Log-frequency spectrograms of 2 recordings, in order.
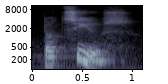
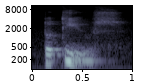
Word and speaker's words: totius: La palabra totius no se pronuncia totius, sino totius.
